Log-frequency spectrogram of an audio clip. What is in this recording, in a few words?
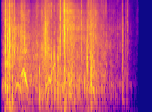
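Hockey Player Fight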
